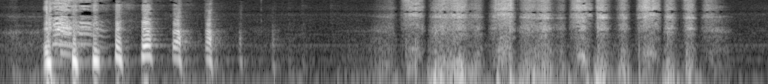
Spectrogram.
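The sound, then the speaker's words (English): Loud sniffling from a man: a quick run of sharp sniffs that fades out, then after a short pause a longer stretch of rougher, noisier sniffs and snuffles. “His sniffling just cut out the headphones.”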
